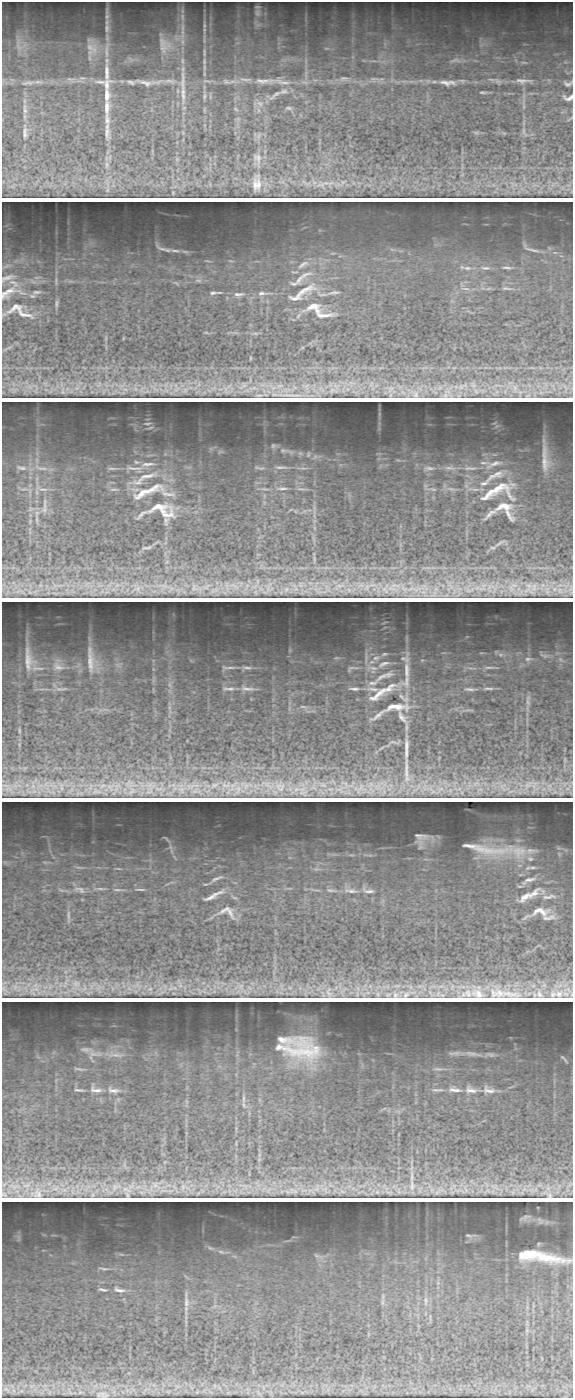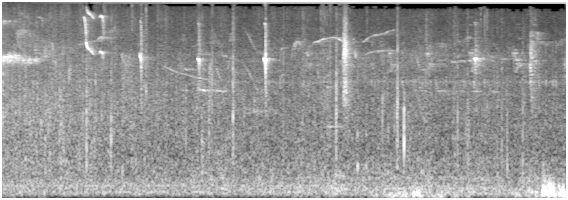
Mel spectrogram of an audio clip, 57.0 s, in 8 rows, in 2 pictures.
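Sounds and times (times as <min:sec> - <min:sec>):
birds chirping and whistling: 0:49.3 - 0:57.0.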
